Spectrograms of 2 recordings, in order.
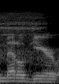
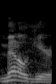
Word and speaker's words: Metal Gear: David it's it's actually not metal gear it's metal gear the emphasis is on the second word why is that it's just the way it's written if you need to think about it just remember Richard Gear Richard Gear I'm looking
